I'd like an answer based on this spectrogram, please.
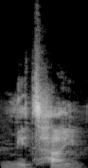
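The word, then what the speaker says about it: מצרים: Então, por exemplo, temos aqui a palavra Mitzrayim, que significa Egito. Mitzrayim. Veja que a sílaba tônica é Urá.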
